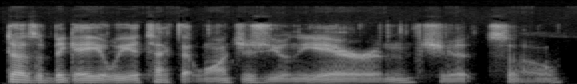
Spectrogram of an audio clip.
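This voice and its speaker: Gravelly low-voiced man on dull voice chat. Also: normal speed, a little hiss or hum. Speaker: friend on voice chat. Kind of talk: casual chat.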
